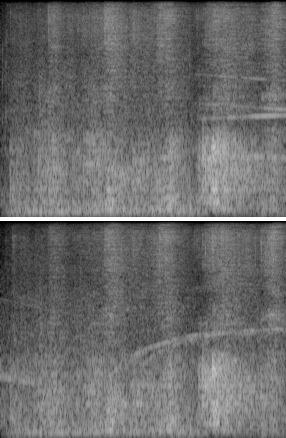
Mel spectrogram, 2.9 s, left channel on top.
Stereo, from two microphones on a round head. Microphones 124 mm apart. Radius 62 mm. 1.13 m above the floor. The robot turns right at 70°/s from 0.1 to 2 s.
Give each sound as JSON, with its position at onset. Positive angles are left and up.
{"t": 0.1, "sound": "footsteps", "side_deg": 70, "distance_m": 3.5}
